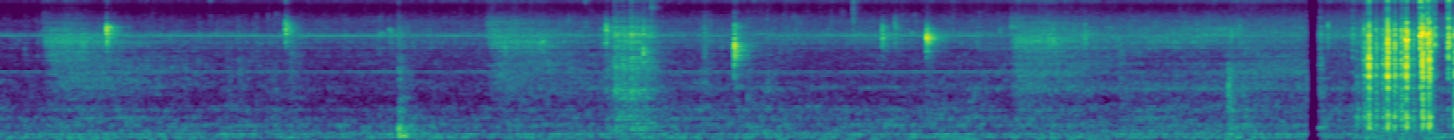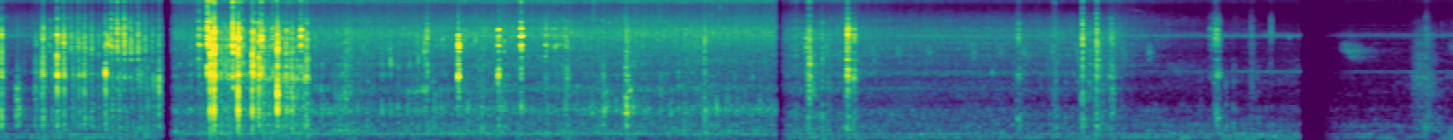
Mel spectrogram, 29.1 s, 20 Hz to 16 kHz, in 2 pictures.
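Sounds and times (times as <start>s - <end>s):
fritters sizzling in hot oil: 16.2s - 26.0s.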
